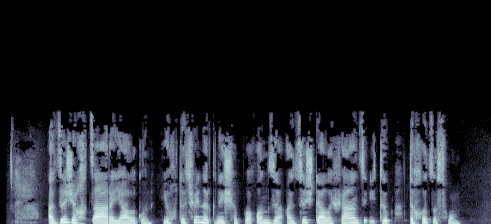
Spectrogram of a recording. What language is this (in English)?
Abkhazian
